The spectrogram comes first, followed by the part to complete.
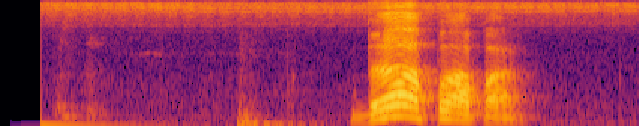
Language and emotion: Russian, positive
